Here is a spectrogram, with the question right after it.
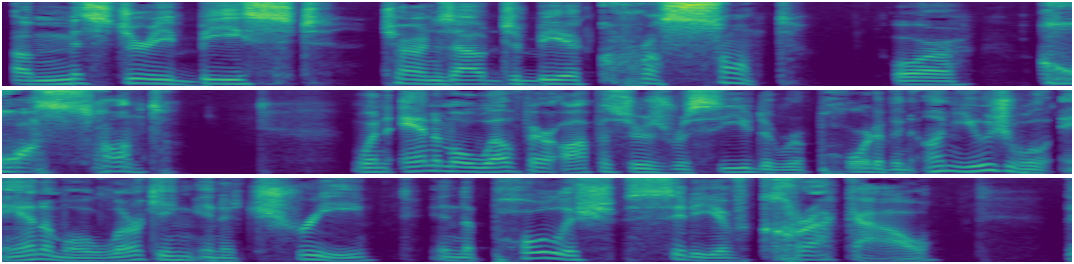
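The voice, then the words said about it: Deliberately terrible put-on accent. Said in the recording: “with a terrible accent today”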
